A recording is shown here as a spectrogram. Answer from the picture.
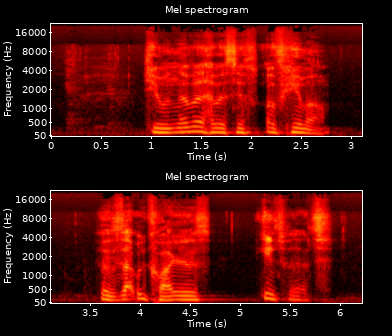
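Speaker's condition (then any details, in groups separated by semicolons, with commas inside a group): Down syndrome; congenital, diagnosed at birth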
